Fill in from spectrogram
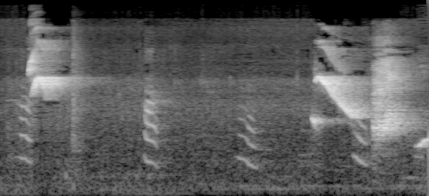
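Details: Baby Alexandrine parakeet under care at a Sunday market in Lalukhet: short falling whistled chirps spaced about half a second apart, then loud shrill screeches that sweep downward.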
